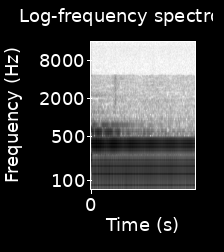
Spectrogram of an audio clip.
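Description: Steady sustained tones of the accompanying music, a low drone with a higher held note above it, with no voice.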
